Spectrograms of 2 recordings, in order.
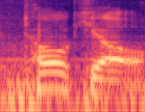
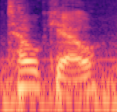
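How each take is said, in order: First: It is said with a Japanese-style pronunciation. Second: It is said with an English-style pronunciation. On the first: "in Japanese you would say" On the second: "in English we say"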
